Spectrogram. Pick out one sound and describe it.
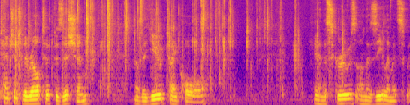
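A plastic bag crinkles in hands.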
